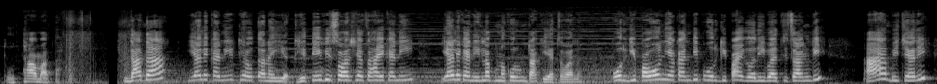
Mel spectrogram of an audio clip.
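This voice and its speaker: A man's voice: high-pitched, expressive, fairly quick, a bit bright, soft background music. A man playing an insistent village uncle in a cartoon, reasoning persuasively in Vidarbha Marathi. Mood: firm, urging.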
